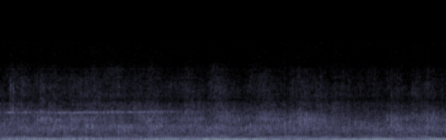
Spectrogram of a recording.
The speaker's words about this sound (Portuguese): Você aplaude ao nome do Senhor mais uma vez, por favor?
